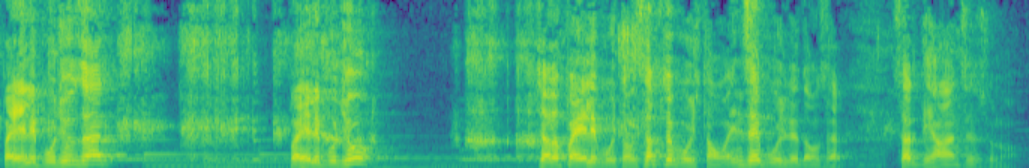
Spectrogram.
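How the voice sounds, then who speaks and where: A man's voice: fairly high pitch, sing-song, moderate pace, faint music behind. A man hosting a radio prank call, telling jokes and riddles in a chatty, teasing way. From based in Delhi. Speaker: radio host making prank calls. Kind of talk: playful prank call banter. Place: radio studio.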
